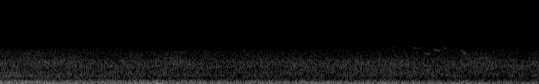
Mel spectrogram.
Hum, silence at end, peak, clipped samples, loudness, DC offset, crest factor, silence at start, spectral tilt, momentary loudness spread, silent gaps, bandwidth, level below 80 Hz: none; 0 s; -30 dBFS; under 0.1%; -50 LUFS; under 0.1%; 16 dB; 0 s; -7.5 dB/octave; 4 LU; none; 16 kHz; -50 dBFS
